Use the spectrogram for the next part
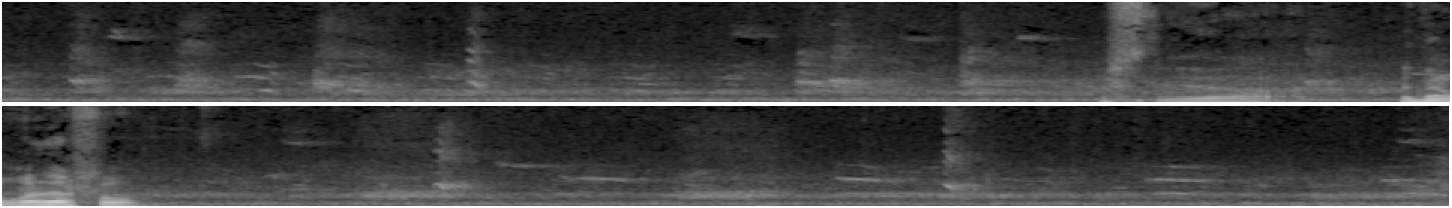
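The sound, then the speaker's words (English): Seagulls give a few loud, harsh calls in the middle, while smaller birds chirp faintly in the background among mature sycamore, ash and beech trees, and a person speaks briefly. “And seagulls are joining the fray. So many birds in the sky, actually.”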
